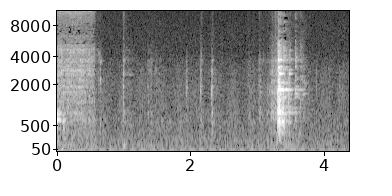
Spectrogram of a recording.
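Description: Aerosol spray paint can hissing in a short burst that cuts off about half a second in, followed by a few light clicks and another short hissy burst near the end.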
